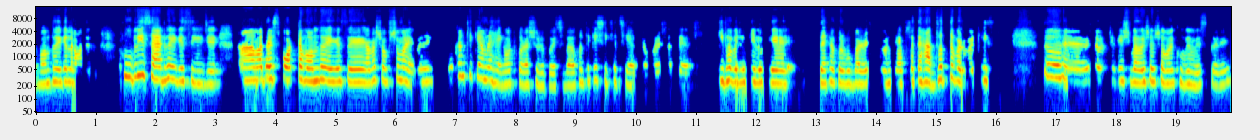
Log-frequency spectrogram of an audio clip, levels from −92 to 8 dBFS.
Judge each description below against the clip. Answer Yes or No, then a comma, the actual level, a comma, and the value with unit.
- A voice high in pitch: Yes, very high, 260 Hz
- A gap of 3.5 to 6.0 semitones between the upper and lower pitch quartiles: No, average, 2.9 semitones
